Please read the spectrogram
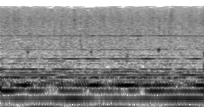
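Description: Slow ambient background music of steady held tones over a continuous rain-like hiss.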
